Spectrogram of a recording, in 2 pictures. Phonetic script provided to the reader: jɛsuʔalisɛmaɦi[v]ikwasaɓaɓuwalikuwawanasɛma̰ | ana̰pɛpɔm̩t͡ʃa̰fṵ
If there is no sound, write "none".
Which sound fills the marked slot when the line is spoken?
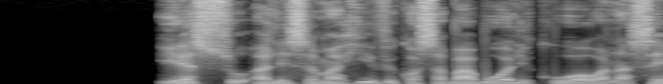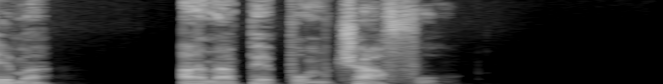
v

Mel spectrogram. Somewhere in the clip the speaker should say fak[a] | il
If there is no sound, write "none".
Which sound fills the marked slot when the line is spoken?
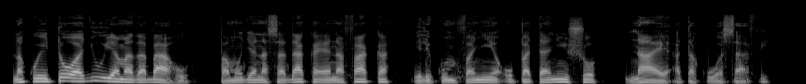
a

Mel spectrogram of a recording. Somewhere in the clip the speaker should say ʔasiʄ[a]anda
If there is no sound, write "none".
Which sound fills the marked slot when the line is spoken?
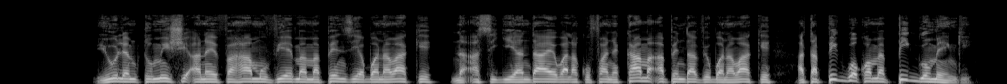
i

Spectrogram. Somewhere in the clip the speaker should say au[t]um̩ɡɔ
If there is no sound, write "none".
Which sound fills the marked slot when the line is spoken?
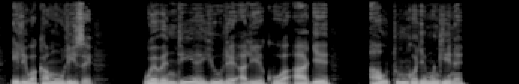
t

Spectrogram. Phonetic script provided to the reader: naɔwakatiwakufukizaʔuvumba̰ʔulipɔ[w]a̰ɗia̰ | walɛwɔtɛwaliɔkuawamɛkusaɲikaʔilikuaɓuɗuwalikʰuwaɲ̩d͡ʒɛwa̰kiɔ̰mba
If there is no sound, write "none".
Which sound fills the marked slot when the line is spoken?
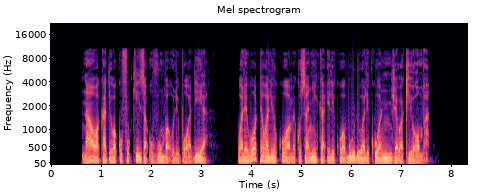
w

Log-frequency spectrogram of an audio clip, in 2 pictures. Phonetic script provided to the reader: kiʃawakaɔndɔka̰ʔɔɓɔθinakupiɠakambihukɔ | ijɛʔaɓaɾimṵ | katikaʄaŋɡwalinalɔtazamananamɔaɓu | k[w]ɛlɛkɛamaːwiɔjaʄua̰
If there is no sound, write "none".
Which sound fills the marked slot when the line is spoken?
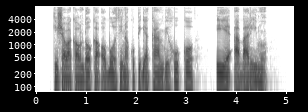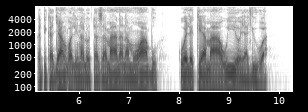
u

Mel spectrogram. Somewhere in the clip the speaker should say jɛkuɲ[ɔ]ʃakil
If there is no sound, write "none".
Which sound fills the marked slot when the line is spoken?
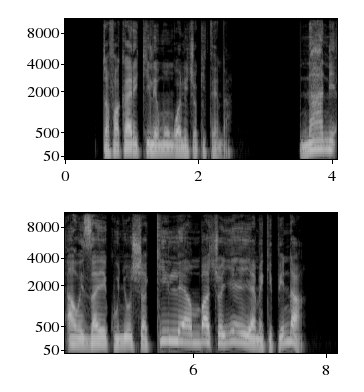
ɔ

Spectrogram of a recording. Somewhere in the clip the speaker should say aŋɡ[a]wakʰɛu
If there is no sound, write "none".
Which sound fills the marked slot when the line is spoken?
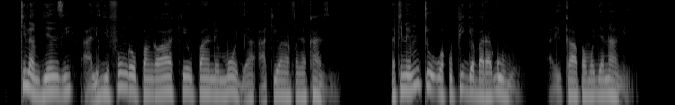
a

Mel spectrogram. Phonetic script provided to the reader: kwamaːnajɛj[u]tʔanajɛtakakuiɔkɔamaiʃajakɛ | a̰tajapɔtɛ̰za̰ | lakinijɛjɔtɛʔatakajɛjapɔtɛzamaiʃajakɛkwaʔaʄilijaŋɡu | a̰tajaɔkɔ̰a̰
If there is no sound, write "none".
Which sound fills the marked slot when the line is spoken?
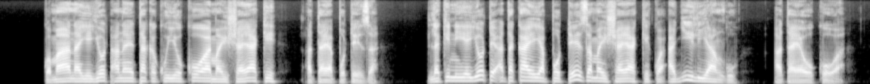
ɔ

